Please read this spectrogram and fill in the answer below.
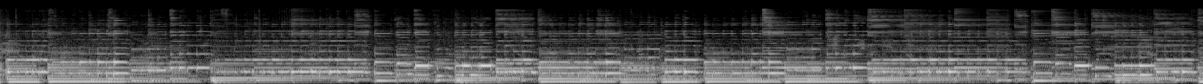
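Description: Acoustic guitar and mandolin playing an instrumental introduction, the mandolin's picked melody over the guitar's chords.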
